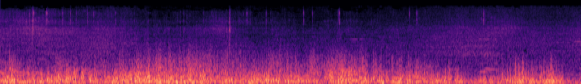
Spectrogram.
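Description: Tyres screech on the track.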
